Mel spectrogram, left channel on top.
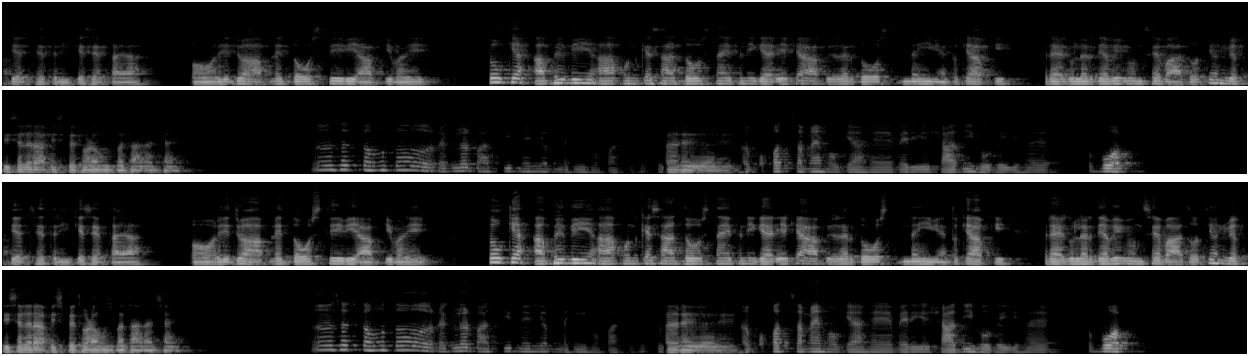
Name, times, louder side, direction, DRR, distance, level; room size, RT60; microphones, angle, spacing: voice 1, 0.0-1.4 1.9-4.2 4.9-10.0 10.4-14.2 19.1-19.8, right 2 dB, 85° right, 5 dB, 1.4 m, -29 dB
voice 2, 15.6-18.6 19.3-19.5 19.8-22.9 23.3-23.7, right 2 dB, 30° right, 8 dB, 0.7 m, -39 dB
15.5 x 6.1 x 3.4 m, 0.40 s
head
